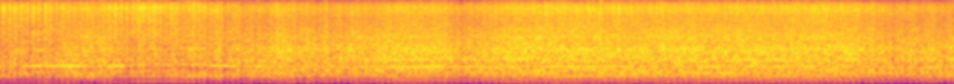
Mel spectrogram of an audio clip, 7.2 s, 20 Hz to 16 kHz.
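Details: 1969 Gravely 432 after the carb main jet, out too far, was leaned and the carb cleaned. Strong, even engine beat at steady speed with no popping or banging, running well.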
